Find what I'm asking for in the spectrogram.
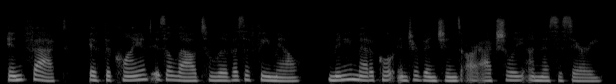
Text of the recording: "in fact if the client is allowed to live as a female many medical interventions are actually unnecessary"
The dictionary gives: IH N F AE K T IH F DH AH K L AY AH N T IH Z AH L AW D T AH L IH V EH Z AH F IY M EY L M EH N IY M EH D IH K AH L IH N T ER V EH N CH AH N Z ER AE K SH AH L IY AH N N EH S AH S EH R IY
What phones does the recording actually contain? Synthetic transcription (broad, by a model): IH N F AE K T IH F DH AH K L AY AH N T IH Z AH L AW D T AH L IH V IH Z AH F IY M EY L M EH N IY M EH D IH K L IH N T ER V EH N SH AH N Z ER AE K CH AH L IY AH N N EH S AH S EH R IY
